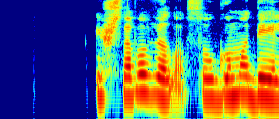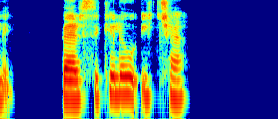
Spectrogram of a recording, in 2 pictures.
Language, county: Lithuanian, Klaipėda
